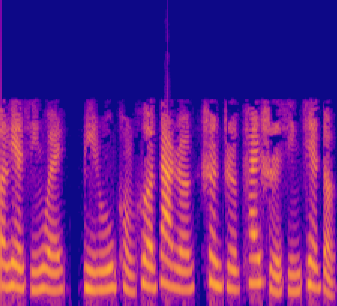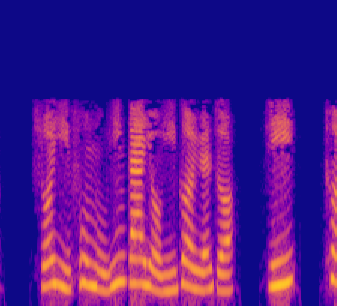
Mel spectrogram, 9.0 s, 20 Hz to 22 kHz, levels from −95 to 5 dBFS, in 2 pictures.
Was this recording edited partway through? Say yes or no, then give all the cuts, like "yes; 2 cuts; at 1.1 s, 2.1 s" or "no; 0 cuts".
yes; 1 cut; at 1.0 s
